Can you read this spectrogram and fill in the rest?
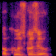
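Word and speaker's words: Öküzgözü: it to us uh how to exactly pronounce these two grapes so it's oku's guzu and bow at skera and uh valencia actually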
